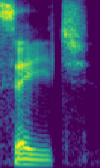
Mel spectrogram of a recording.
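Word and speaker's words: Šejić: His last name, though, how do you think it's pronounced? Do you know? I think it's Sage. You are correct. Yeah, you are correct. It's Sage.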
